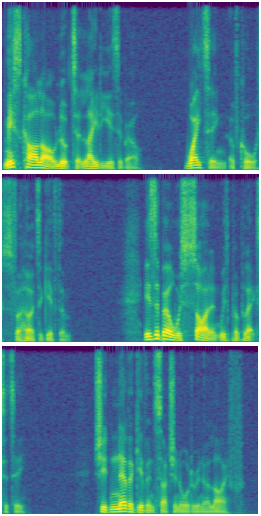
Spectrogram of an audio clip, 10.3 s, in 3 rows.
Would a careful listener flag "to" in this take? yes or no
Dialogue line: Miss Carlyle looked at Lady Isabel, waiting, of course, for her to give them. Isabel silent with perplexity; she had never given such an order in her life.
no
